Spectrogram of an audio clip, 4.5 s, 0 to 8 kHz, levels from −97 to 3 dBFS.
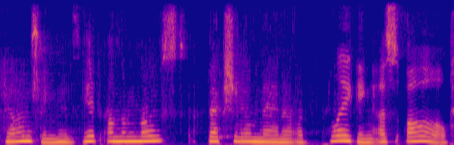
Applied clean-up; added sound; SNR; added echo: neural mask model DeepFilterNet 3.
